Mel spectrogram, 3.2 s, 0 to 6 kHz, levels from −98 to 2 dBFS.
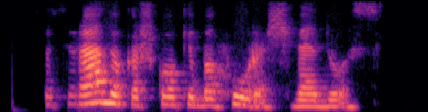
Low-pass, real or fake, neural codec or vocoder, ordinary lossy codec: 5.4 kHz; real; none; Opus, 32 kbps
